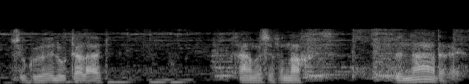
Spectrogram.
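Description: Man acting a low, wary secret agent. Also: flat delivery, normal speed, natural voice. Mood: watchful. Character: wary, impatient male secret-police agent shadowing suspects. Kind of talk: 1960s Dutch radio drama acting. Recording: muffled 1960s radio recording with music.

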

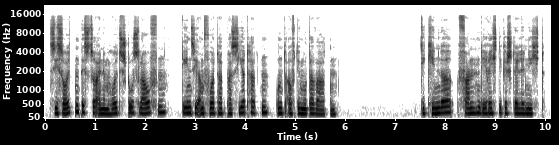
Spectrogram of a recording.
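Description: A woman's voice: on the low side, darkish tone, no room sound, studio quality. A woman reading a scripted literary narration in a sober, factual storytelling manner.

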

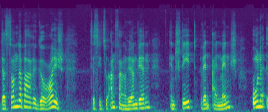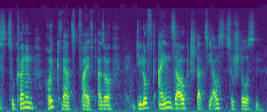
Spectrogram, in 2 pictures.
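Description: A man's voice: a little high, expressive, a little slow. A man narrating a radio play in a conversational way, musing and hesitating, with wry asides. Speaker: author-narrator presenting tapes to listeners.

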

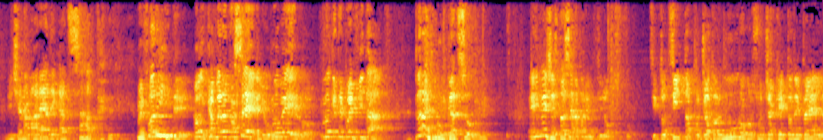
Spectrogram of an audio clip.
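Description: An actor playing a crude, restless young neo-fascist with a Roman accent in a theatrical monologue, foul-mouthed and slangy. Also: male voice, sits high, sharp tone, heavily acted. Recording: echoey room from far off, faint noise.

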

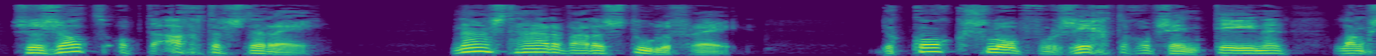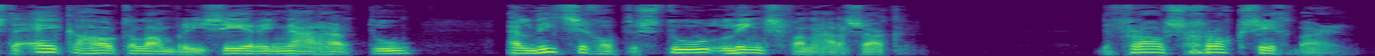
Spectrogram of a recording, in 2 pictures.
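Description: A man narrating an audiobook in a measured, expressive literary storytelling style. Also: mid-range voice, husky, no echo.

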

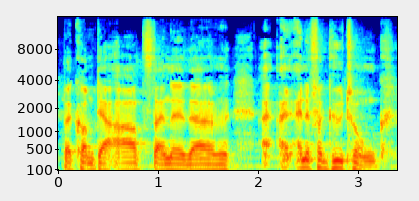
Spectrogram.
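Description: An actor in a radio drama playing an evasive, anxious pharmaceutical executive held captive, speaking in a halting, explanatory way. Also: male voice, lowish voice, fairly bright tone. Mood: guarded, explaining. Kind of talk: naturalistic radio drama acting.

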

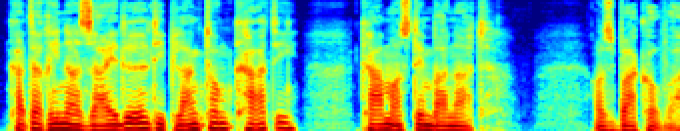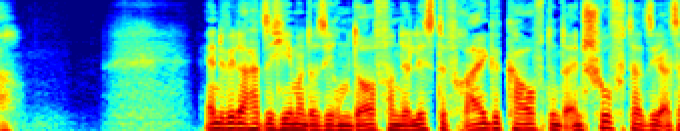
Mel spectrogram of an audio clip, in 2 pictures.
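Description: An actor playing a former camp inmate who narrates a literary memoir in a calm, measured, matter-of-fact way. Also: male voice, deep voice, dry recording, clean studio sound. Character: male former camp inmate, sober, reflective storyteller. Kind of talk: literary first-person narration.

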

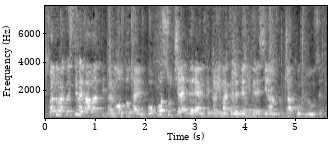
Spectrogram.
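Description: An echoey room recording of a man playing a pompous village mayor in a radio drama. His high voice declaims stubbornly and dismissively, some distance from the mic. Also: moderate pace, close to an everyday voice. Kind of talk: stage-style radio drama acting.

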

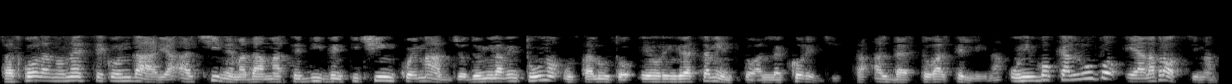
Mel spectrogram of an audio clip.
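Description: A man presents a radio interview program. His voice sits at an average pitch, and he delivers prepared introductions and questions. The sound is dull and lo-fi. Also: expressive, moderate pace, hardly any pauses, breathy edge. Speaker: radio host interviewing guests.

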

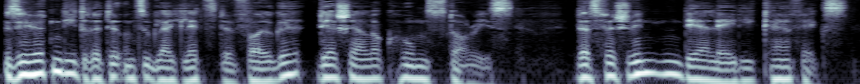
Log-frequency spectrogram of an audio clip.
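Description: A man reads scripted radio credits as an announcer. His low, mellow voice is slightly husky, recorded in a dry studio sound. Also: lively intonation, a little slow, dry recording.

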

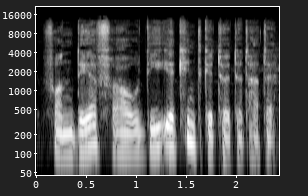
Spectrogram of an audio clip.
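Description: Grave townsman in a radio drama, husky lowish voice, measured witness narration. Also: warm tone, no echo. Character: grave male townsman, one of a chorus of witnesses.

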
